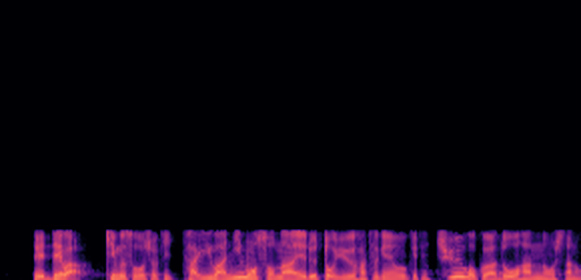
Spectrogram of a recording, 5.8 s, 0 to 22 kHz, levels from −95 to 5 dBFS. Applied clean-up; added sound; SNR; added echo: neural mask model DeepFilterNet 3.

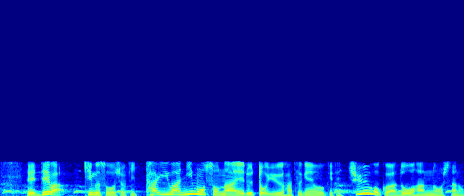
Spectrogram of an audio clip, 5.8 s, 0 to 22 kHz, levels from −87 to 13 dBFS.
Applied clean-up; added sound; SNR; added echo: none; Bark / Livestock, farm animals, working animals; 20 dB; none.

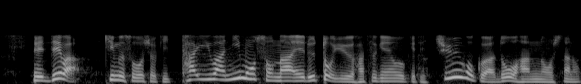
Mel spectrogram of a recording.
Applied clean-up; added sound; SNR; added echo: neural separator model SepFormer DNS4.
